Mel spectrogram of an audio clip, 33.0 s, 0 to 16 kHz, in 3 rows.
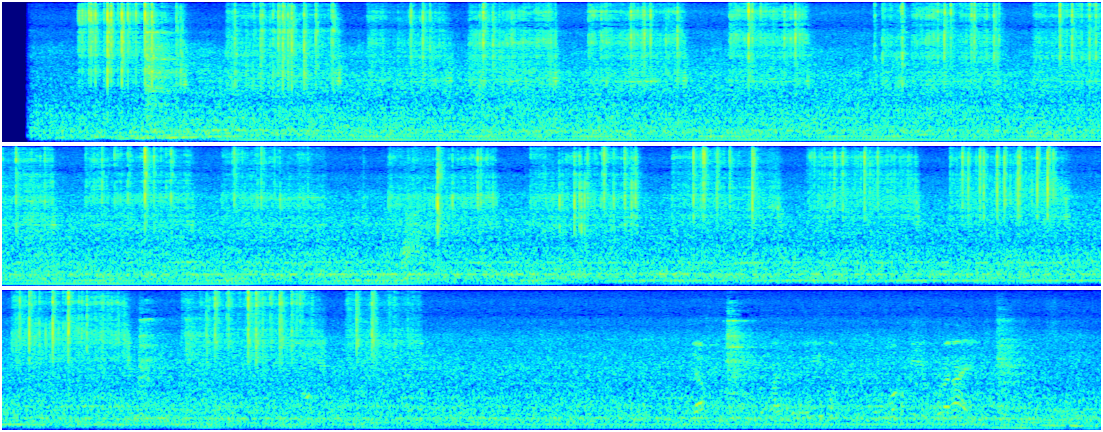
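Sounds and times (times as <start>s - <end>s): low hum: 0.4s - 27.0s
welding arc crackling and sizzling: 0.6s - 26.3s.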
